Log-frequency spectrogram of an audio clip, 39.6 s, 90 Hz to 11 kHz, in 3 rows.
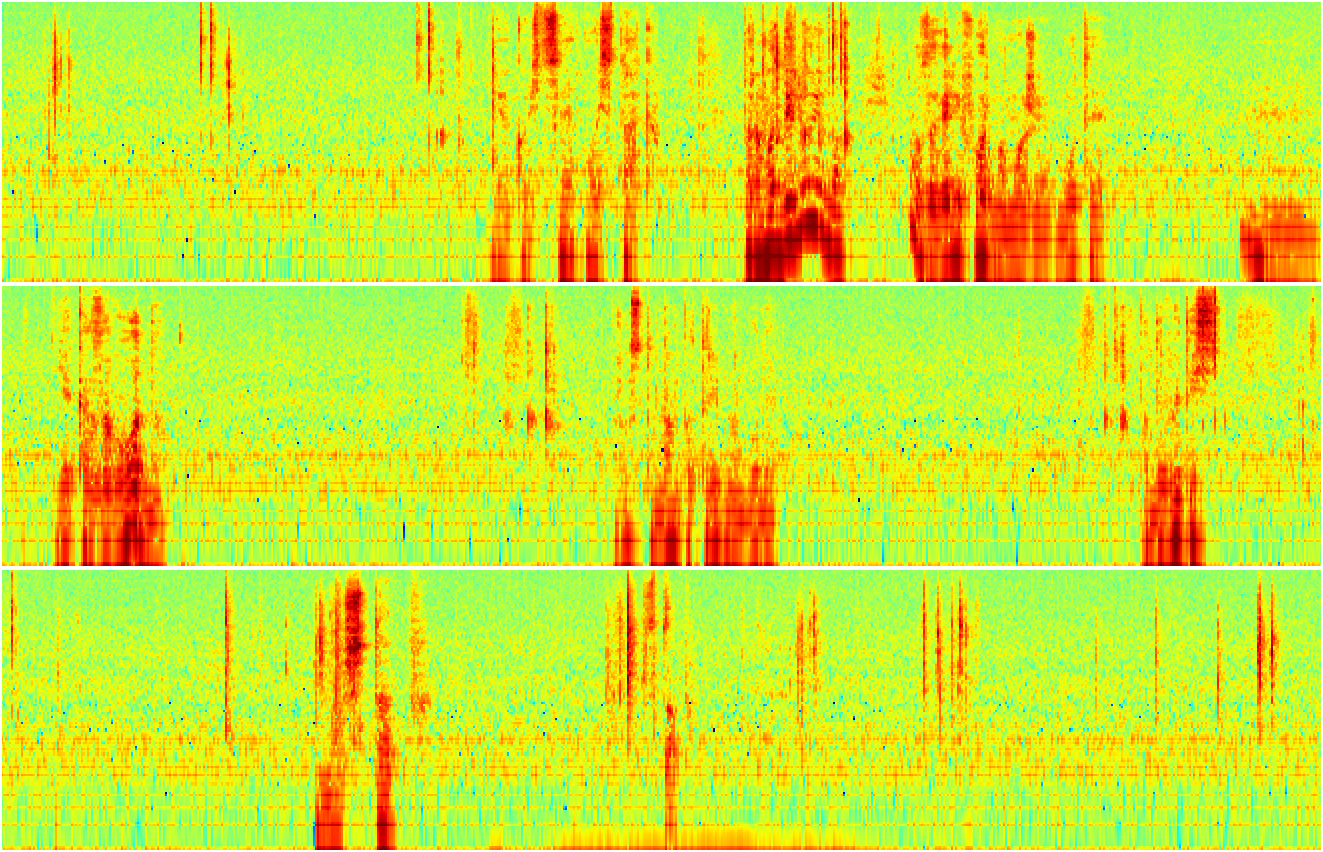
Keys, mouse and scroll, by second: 0.6 e, 2.3 s, 4.7-7.7 middle drag, 20.3-21.4 scroll down 1, 21.4-23.3 scroll down 1, 26.4 alt+middle click, 29.7 s, 34.4 a, 35.7 s.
